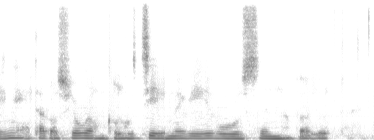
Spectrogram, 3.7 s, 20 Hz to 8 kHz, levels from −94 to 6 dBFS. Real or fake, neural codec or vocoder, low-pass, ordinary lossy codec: fake; codec, 16 kHz, 2 kbps, X-Codec, HuBERT features, trained on LibriSpeech; none; none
